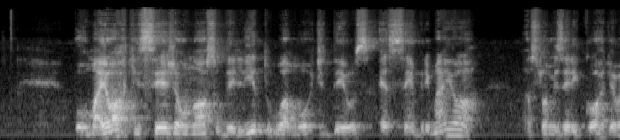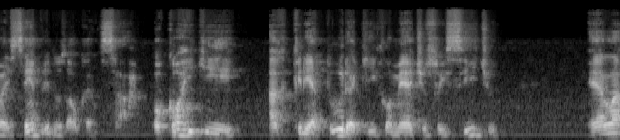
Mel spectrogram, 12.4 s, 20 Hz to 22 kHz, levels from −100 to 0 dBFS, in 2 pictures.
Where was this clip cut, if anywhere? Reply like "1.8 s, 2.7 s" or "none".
7.7 s, 8.7 s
